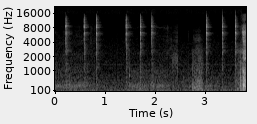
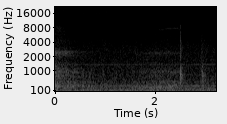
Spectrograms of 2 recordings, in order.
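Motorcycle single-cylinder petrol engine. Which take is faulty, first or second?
first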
